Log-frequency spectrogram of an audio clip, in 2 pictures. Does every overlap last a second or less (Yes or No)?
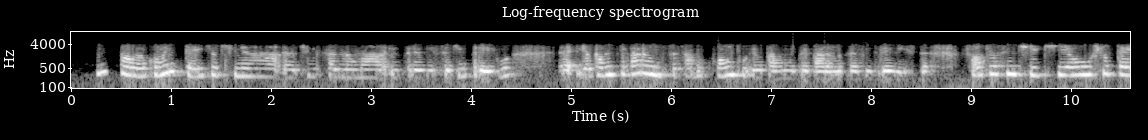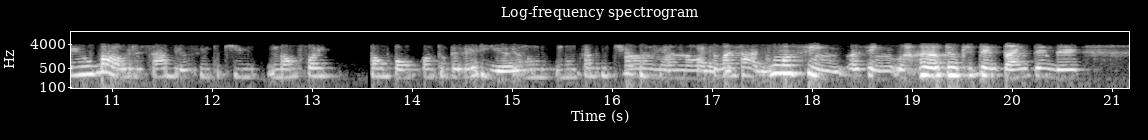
No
